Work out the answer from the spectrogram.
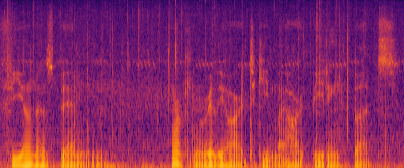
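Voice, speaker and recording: A man playing an aging, wounded warrior, the hero's loyal and gentle shield, speaking softly and haltingly in an intimate audio roleplay. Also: very deep voice, lively intonation, gravelly, a little hiss or hum, full character voice. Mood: resigned, earnest. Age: older. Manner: soft, halting, confiding, reassuring.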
